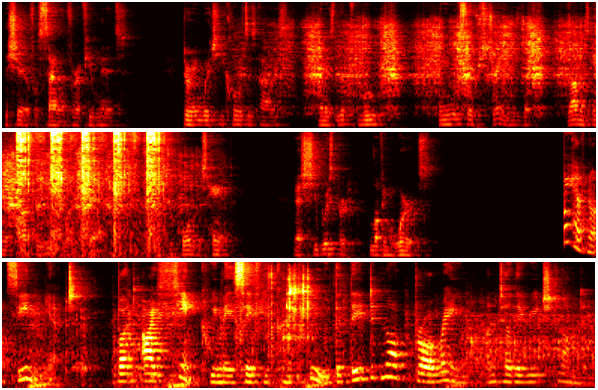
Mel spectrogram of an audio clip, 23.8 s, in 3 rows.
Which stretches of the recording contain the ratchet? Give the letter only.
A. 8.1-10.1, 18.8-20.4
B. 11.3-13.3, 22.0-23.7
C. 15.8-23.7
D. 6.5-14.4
A.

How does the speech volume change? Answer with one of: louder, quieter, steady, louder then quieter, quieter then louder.
louder.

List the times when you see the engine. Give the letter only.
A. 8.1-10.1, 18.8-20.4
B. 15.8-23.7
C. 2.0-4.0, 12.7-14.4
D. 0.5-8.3
B.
